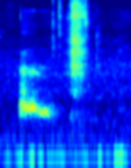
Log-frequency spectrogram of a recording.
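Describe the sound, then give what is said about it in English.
A small Pomeranian dog gives a single short, high yelp that slides downward in pitch. It is fairly faint, with a steady low hum running underneath and a brief hissy burst after it. “that dog is going ham. That's a different dog. That's a new neighbor's dog that has a little Pomeranian. Yeah, I was gonna say the dog sounds.”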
